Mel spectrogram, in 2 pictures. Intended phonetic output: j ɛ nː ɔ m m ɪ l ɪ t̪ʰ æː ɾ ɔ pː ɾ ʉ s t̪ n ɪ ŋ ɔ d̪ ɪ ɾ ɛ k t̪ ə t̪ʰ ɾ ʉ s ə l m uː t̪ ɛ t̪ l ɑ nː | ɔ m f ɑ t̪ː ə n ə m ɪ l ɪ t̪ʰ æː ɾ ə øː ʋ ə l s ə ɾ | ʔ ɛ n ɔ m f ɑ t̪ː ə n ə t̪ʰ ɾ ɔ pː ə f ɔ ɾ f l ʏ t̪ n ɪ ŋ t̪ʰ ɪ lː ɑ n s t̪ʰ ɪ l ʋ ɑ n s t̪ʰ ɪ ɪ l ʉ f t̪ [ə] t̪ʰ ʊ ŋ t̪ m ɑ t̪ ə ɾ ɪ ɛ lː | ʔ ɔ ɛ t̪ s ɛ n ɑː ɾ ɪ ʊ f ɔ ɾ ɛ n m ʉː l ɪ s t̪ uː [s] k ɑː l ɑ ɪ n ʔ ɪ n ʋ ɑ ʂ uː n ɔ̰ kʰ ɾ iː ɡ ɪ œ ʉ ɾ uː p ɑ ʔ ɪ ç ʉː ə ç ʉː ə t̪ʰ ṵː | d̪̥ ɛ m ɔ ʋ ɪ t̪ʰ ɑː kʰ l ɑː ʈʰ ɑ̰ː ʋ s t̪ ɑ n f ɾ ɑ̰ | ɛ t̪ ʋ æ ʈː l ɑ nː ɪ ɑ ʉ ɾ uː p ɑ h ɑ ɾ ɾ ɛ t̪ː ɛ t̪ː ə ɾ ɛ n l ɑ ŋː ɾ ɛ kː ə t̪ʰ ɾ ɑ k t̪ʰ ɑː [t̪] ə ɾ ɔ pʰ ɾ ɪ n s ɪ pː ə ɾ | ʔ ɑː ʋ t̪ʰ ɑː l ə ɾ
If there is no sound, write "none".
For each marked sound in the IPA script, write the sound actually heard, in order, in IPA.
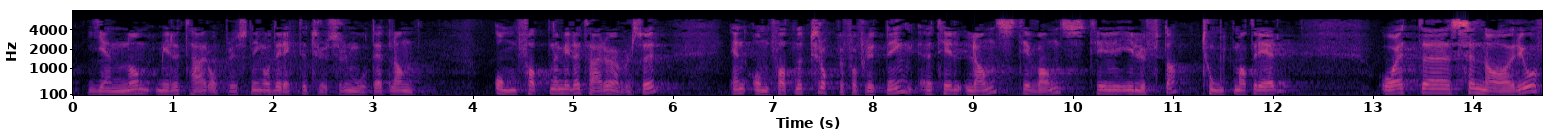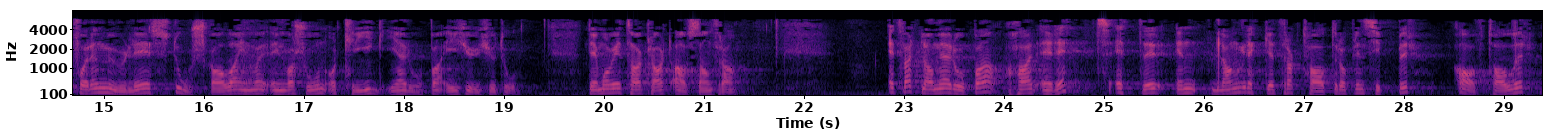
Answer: ɑ, ʂ, t̪

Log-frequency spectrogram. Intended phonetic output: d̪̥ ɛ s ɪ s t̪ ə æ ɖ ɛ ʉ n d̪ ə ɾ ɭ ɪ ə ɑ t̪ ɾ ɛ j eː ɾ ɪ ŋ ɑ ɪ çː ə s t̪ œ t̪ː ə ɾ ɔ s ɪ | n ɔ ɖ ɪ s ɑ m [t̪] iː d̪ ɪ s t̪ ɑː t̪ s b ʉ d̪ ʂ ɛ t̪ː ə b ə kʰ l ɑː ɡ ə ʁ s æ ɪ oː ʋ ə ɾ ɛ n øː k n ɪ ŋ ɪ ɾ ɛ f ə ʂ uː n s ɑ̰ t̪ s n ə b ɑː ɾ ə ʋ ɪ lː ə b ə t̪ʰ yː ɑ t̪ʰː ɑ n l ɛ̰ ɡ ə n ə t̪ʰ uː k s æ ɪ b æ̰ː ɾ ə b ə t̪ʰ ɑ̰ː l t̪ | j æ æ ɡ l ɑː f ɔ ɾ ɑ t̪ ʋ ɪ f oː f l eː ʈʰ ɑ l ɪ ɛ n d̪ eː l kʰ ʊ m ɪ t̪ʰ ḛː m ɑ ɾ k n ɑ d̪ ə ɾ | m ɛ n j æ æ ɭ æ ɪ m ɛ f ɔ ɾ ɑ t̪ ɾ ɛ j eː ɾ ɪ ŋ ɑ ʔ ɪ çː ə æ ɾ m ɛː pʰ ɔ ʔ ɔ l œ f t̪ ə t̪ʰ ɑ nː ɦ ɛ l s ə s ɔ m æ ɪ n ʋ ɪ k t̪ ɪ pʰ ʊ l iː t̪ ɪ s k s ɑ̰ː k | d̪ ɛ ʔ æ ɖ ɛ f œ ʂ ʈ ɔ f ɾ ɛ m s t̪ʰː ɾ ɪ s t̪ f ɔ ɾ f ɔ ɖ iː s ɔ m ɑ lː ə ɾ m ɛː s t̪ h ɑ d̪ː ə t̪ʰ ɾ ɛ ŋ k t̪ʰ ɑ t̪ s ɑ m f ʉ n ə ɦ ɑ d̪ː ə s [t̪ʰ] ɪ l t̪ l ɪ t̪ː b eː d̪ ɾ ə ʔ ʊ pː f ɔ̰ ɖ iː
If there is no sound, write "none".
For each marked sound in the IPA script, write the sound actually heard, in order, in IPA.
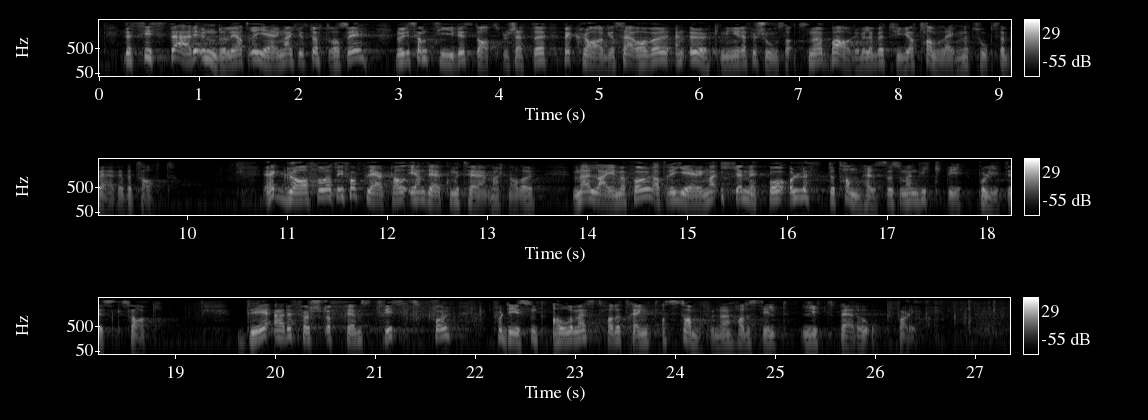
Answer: t̪ʰ, t̪

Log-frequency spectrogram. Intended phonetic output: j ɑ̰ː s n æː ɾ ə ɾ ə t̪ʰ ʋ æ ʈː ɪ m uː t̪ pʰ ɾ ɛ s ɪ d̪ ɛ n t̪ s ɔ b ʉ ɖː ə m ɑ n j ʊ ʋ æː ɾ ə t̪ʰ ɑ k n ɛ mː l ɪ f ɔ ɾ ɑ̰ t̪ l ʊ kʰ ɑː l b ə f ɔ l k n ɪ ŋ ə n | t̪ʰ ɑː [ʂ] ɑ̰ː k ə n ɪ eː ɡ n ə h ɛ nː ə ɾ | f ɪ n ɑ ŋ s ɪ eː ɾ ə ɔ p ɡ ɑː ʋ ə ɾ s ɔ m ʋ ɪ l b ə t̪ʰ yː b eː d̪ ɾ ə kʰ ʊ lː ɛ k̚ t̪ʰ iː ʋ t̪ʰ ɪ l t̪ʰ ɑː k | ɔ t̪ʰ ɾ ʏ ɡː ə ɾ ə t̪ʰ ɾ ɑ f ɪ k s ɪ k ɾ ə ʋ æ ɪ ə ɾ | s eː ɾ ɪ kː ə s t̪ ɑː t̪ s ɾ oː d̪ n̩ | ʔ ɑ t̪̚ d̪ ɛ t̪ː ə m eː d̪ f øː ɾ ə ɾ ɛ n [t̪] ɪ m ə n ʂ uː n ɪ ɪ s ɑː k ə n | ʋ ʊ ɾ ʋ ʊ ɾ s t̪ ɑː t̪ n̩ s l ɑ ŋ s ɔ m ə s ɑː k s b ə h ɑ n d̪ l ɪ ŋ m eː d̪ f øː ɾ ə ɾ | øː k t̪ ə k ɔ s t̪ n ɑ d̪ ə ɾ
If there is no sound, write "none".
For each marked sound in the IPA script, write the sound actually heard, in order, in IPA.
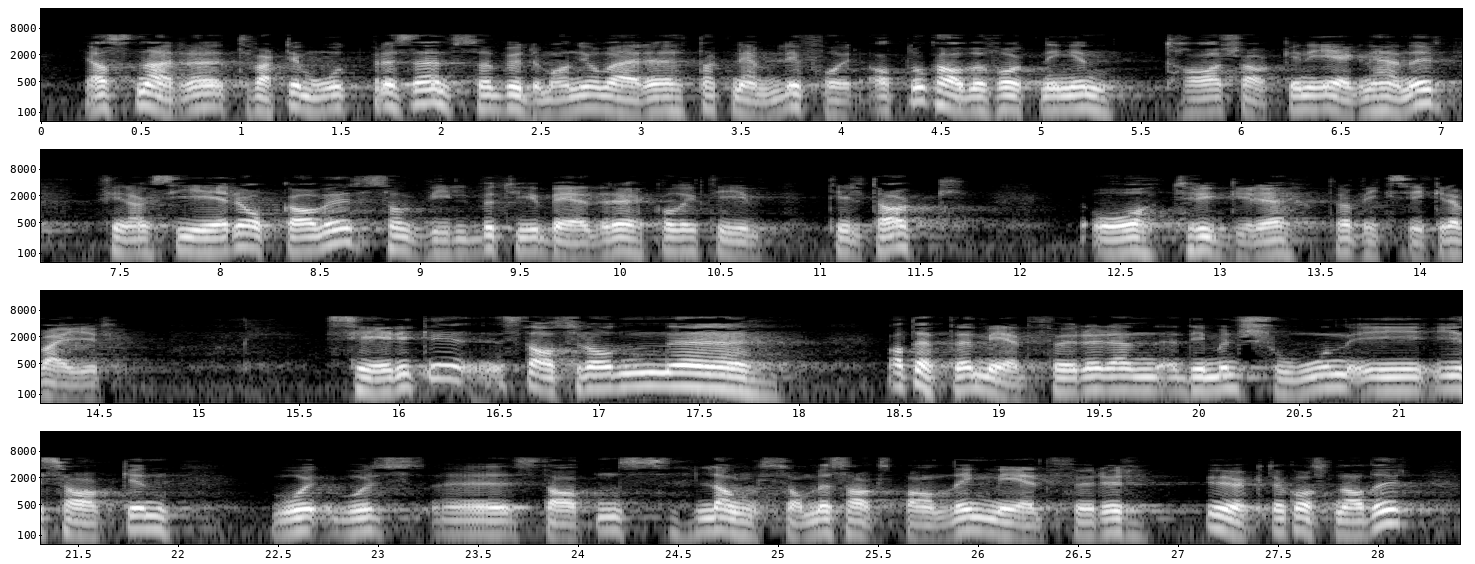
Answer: ʂ, d̪

